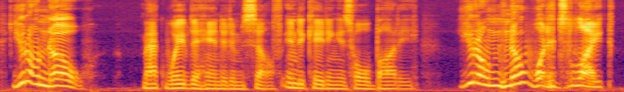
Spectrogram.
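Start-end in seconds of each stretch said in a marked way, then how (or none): 0.1-1.0 loud, high, frustrated protest; heated and raised-voice; angry outburst. Acted. Acted quarrel between friends. 4.6-6.2 loud, high, pained frustration; heated, raised-voice accusation; angry outburst. Acted. Acted quarrel, then he walks away.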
